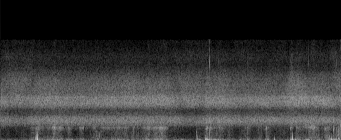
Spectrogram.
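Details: Along the Ghafsai forest road in Taounate province, crickets sustain a constant high-pitched drone while slow, irregular footsteps or taps sound a few times beneath it.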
